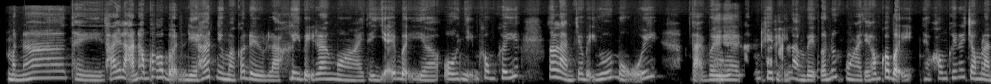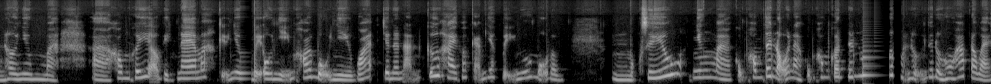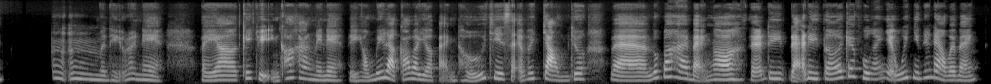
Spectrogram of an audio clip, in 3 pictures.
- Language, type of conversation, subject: Vietnamese, advice, Bạn bị gián đoạn giấc ngủ vì bạn đời ngáy hoặc trở mình nhiều, đúng không?
- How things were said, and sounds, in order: static; distorted speech; other background noise; tapping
